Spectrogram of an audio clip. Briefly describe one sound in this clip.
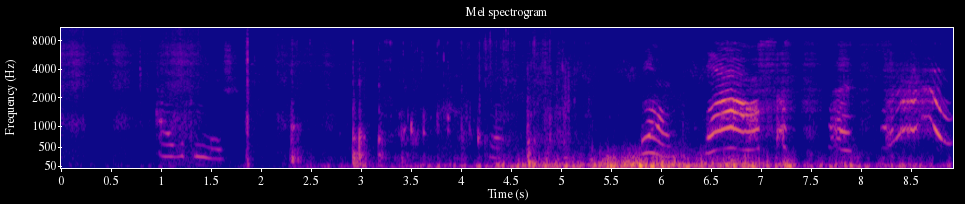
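A small child speaks in a high voice close by.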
